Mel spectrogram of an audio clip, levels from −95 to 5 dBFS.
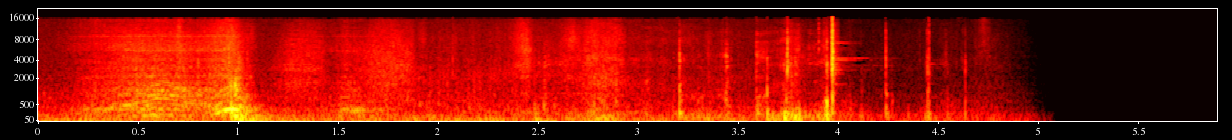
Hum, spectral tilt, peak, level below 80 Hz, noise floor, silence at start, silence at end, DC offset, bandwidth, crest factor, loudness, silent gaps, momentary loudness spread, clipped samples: none; -3.5 dB/octave; 0 dBFS; -40 dBFS; under -90 dBFS; 0 s; 1 s; under 0.1%; 16.5 kHz; 30 dB; -29 LUFS; none; 20 LU; under 0.1%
